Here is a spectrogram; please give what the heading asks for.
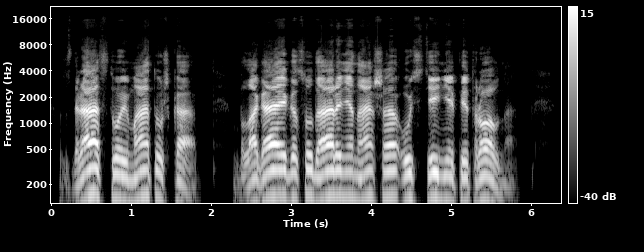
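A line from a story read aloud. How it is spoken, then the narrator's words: Exclaiming. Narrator (Russian): воскликнул книжный и набожный Каргин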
